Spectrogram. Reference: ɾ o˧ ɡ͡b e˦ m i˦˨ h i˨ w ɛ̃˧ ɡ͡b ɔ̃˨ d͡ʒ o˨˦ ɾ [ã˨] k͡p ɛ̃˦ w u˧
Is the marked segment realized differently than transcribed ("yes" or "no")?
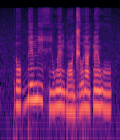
yes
